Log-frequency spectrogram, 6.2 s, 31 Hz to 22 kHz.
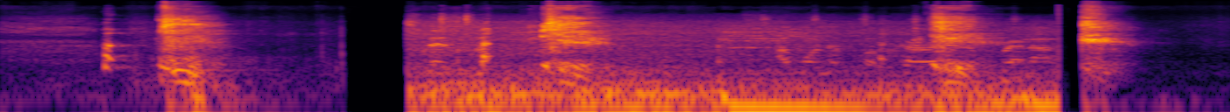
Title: TikTok Sneezing 55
